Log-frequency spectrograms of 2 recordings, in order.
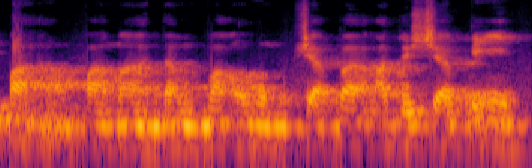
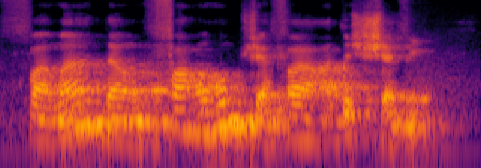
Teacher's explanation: Kalau pa, dia tutup bibirnya.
